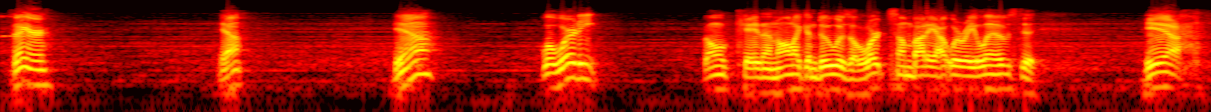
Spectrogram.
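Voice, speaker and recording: A man's voice: medium pitch, lively intonation, slow pace, long pauses, soft background music. A man playing a blustery, insistent police lieutenant in a 1950s radio drama, emphatic and informal. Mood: businesslike, informal. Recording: muffled, hissy old radio recording.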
